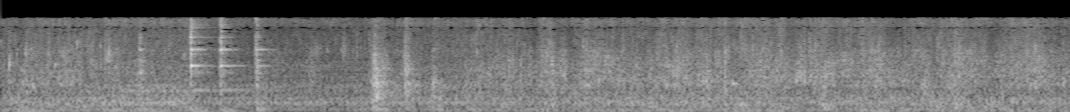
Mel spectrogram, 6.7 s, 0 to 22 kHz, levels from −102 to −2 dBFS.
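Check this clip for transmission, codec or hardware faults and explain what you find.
One codec fault is present throughout the clip, most likely MP3 compression. For the whole 6.7 seconds, nothing sounds above 11.2 kHz, and the damage is plainly audible. The encoder ran short of bits, which fits roughly 48 kbps, so it cut the treble and dropped weak frequency lines frame by frame. That gives a watery, swirly texture with smeared attacks. A spectrogram shows a hard ceiling at 11.2 kHz with flickering holes beneath it.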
